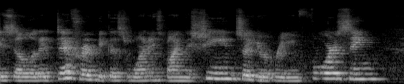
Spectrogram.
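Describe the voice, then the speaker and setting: With noticeable background noise and audible room echo, a woman in a Cuban accent speaks at a moderate pace with lively intonation. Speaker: sewing instructor. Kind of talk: tutorial.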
